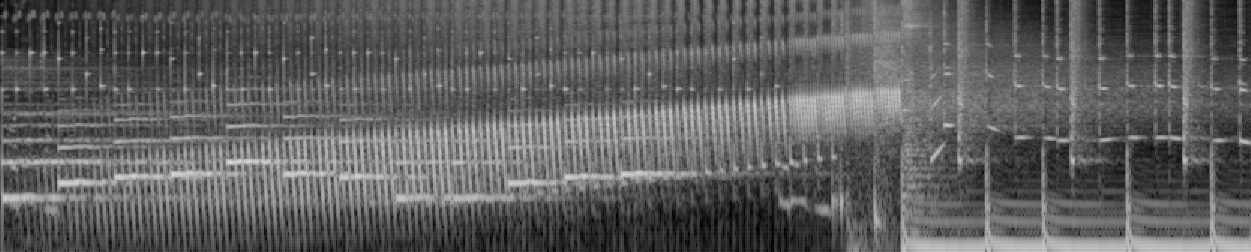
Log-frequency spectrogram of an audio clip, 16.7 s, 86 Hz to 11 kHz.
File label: power 808 trap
